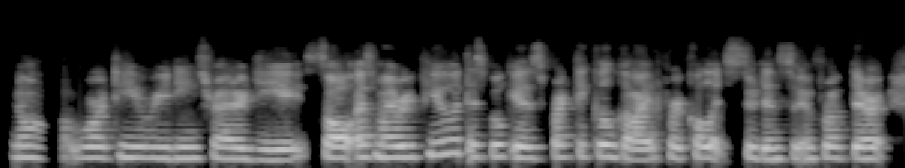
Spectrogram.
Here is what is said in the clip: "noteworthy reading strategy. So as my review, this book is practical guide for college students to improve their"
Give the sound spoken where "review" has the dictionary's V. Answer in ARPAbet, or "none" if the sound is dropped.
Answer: P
